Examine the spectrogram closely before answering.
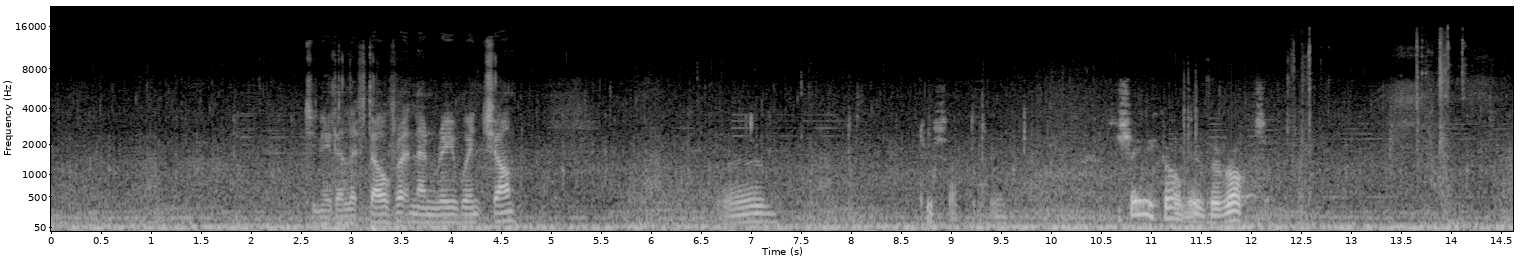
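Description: Wooden planks creak and knock under tyres.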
